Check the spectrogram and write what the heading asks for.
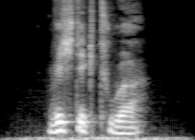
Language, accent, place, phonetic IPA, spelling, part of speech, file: German, Germany, Berlin, [ˈvɪçtɪçˌtuːɐ], Wichtigtuer, noun, De-Wichtigtuer.ogg
- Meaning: busybody, stuffed shirt, blowhard, pompous ass (US) / pompous git (UK) (male or of unspecified gender)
